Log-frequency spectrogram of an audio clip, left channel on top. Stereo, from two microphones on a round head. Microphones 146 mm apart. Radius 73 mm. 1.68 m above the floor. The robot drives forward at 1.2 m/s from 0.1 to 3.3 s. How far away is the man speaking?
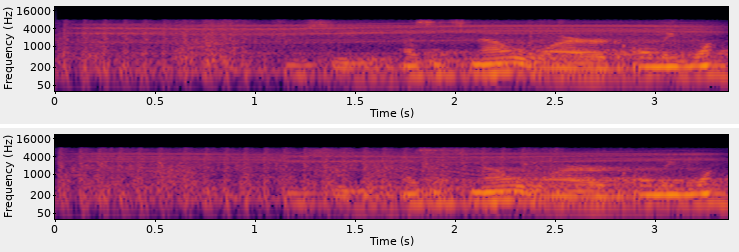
About 3 m.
